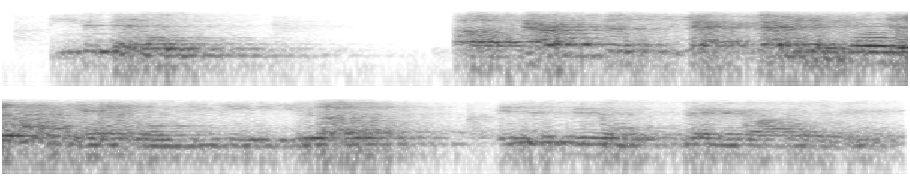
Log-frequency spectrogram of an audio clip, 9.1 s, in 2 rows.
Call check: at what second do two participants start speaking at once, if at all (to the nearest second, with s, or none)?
4 s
